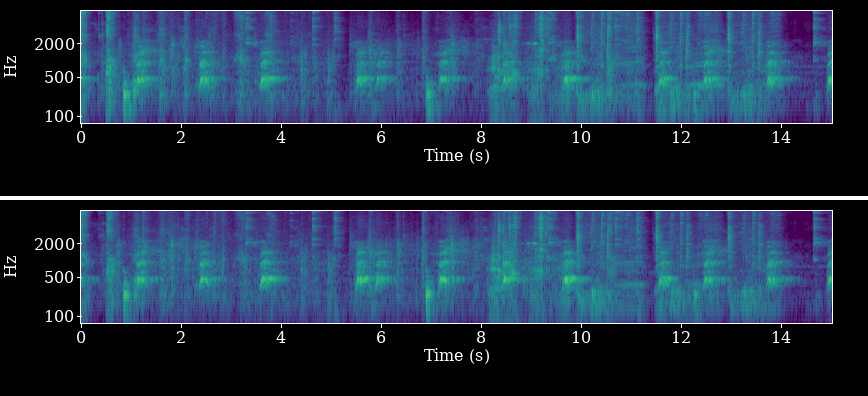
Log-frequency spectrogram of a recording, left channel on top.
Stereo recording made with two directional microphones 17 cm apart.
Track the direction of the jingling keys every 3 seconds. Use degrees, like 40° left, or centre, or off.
off, off, 30° right, 20° left, 50° left.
